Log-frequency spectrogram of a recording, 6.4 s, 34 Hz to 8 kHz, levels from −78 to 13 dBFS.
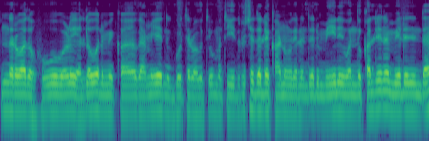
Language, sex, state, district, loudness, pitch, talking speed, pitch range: Kannada, male, Karnataka, Belgaum, -15 LUFS, 105 Hz, 140 wpm, 100-110 Hz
